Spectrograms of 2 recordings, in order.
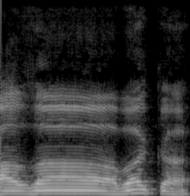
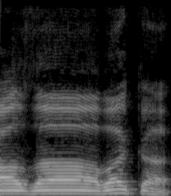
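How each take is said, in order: Both takes have the same delivery.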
